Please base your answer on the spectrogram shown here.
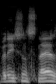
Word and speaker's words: Venetian Snares: sort of internet dialup I love I love venician snares don't you not like Venetian snares love them is it Venetian snares have I said it right yes yeah I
